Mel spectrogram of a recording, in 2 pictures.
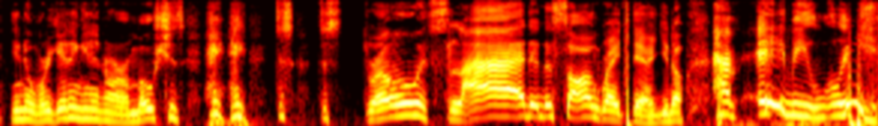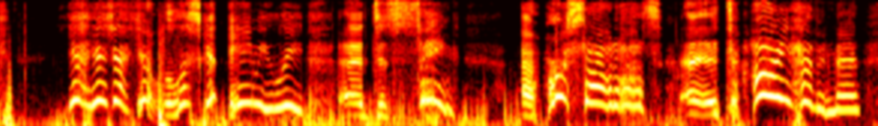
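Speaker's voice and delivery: high, hyped-up mock voice of clueless producers; mocking studio execs. Studio execs pitching songs to the reviewer, hyped mock voice. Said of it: "They're like".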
